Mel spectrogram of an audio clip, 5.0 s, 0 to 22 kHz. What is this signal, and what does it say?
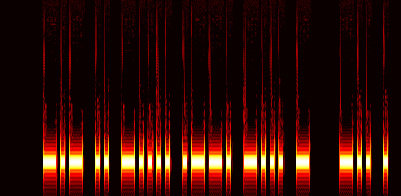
Morse code, heard as a keyed tone, about 22 wpm, 700 Hz. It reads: KI6PBT DE
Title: USA Callsign DE Callsign - 6 Characters - 22wpm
